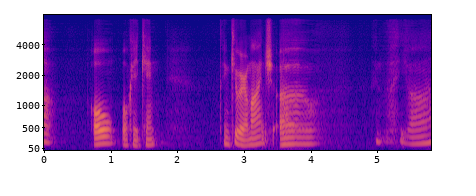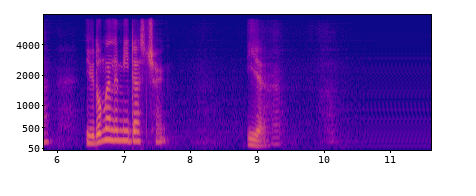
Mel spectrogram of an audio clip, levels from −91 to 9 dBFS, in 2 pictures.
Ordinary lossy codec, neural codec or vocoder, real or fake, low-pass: none; codec, 16 kHz, about 1 kbps, DyCAST, with the encoder's durations; fake; 7.2 kHz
